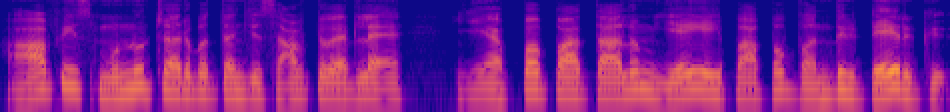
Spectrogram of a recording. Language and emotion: Tamil, angry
